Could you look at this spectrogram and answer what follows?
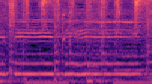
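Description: A woman singing one long, steady held note over a Bollywood film-song karaoke backing track with a pulsing bass line.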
